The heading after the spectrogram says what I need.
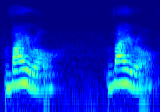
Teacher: stress on the first syllable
